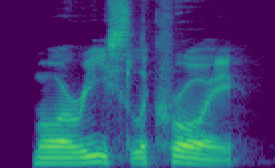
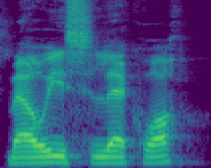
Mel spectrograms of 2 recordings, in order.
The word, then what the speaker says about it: Maurice Lacroix: All right, up next, my next choice is, I'll give you the American pronunciation first, which would be Maurice LaCroix. But if you want to get all fancy schmancy, it'd be, I guess, Maurice LaCroix. It's the Icon. I guess that's how you say yes. – It. – A-I-K-O-N.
